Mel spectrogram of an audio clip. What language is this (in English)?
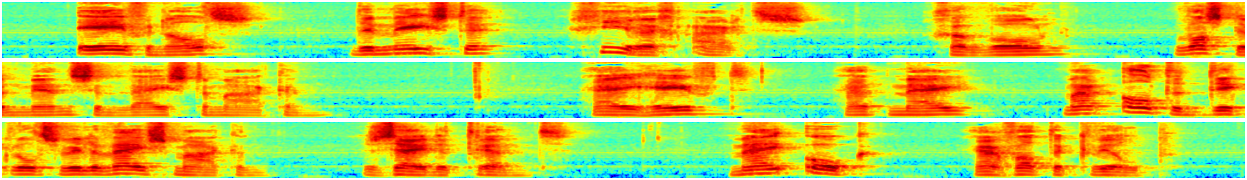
Dutch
